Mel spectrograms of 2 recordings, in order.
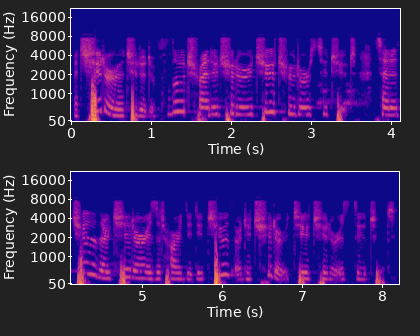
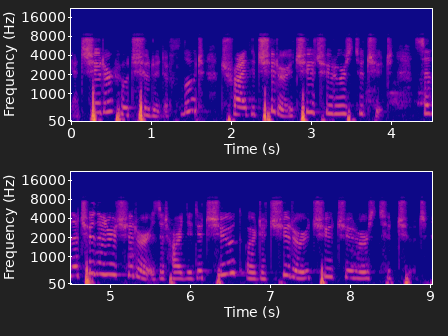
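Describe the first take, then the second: First: Quick run, words linked; fast tongue twister. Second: Slow and careful, every T clear; slow tongue twister. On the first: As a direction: rattle it off fast. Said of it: "you wanna do it fast". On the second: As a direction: go slow, sound by sound. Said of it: "let's do it slowly". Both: Shown as a demonstration.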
